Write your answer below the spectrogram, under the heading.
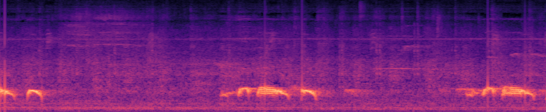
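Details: Spotted dove singing 'thổ'-style coos meant to provoke other doves: short phrases of two or three mellow, low coos, separated by pauses of about three seconds, against faint background hiss.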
